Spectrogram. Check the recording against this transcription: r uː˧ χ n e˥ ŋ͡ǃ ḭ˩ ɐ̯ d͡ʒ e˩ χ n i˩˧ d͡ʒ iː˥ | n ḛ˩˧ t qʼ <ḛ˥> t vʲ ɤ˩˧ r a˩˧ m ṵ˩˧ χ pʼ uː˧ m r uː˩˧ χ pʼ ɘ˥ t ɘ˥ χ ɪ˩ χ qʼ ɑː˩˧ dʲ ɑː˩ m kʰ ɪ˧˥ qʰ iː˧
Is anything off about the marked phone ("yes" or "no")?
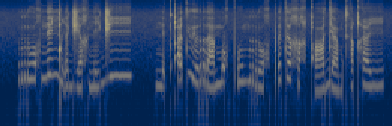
no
